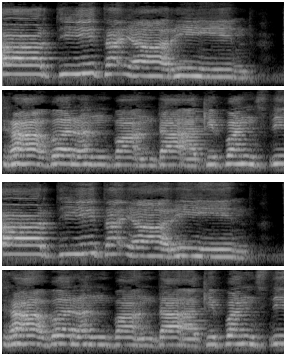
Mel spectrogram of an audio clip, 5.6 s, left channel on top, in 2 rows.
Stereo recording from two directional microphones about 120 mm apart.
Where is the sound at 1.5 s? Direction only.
55° right (ahead or behind).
